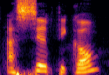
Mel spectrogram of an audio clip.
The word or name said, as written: Assyrtiko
